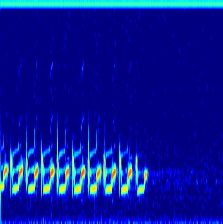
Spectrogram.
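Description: A bird's rapid trill: a fast, even run of high chirps, about eight a second, that cuts off suddenly about one and a half seconds in.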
